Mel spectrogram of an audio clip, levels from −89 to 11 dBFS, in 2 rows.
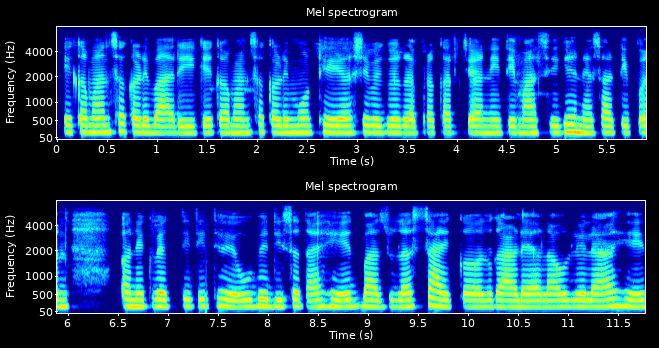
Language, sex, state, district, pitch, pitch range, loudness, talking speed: Marathi, female, Maharashtra, Dhule, 180 Hz, 175-185 Hz, -27 LUFS, 120 wpm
